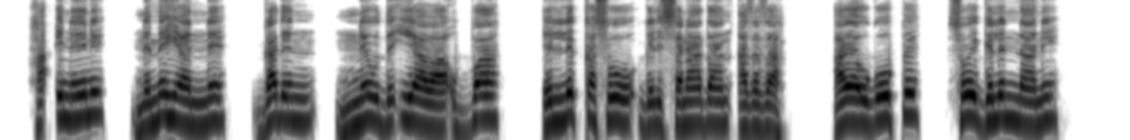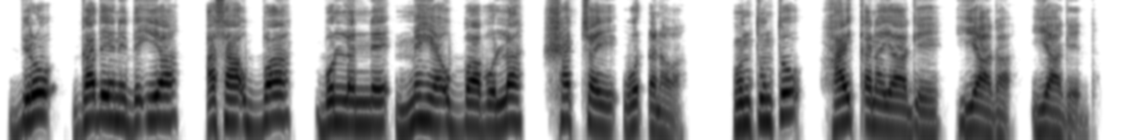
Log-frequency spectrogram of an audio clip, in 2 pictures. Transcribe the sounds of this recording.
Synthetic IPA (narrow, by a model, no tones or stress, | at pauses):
hɐʔːɪneːnɪ | nɛmɛhɪjaːnːɛ | ɡɐd̪ɛnː | ɛwʊd̪ɛʔɪjaːwaːʔʊbːaː | ɛlːɛkːɐsoːɡɛlɪsːɐnaːd̪ɐnɐzɐzɐ | ʔɐjɐwʊɡo̞ːpːɛ | sɔjɡɛlɛnːaːn | bɪɾɔɡɐd̪eːnɪd̪ɛʔɪjaː | ɐsaːʊbːaː | bɔlːɐnːɛmɛhɪjaːʊbːaːbɔlːɐ | ʃɐt͡ʃːɐjwɔɗːɐnɐ̰wa̰ː | ʔʊnt̪ːʊnt̪ːʊ | hɐjkʼːɐnɐjaːɡeː | jaːɡɐ̰ | jaːɡḛːd̪ːɐ̥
